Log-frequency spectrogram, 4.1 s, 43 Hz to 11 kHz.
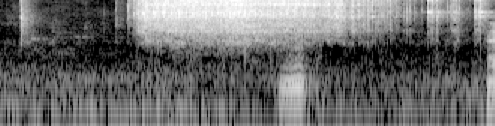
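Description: Daiwa size-2000 spinning fishing reel cranked by hand, its gears and rotor whirring steadily for about two and a half seconds from about a second in. A few clicks of handling surround it. The seller judges the reel to run smoothly.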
